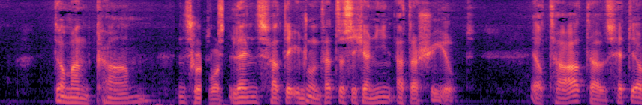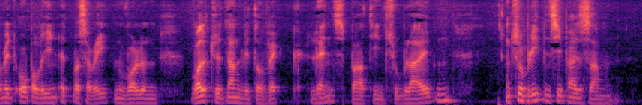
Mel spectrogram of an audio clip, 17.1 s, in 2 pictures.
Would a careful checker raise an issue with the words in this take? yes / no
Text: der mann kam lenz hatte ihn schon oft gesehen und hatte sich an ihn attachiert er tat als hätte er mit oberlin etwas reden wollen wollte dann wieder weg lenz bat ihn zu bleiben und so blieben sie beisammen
yes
